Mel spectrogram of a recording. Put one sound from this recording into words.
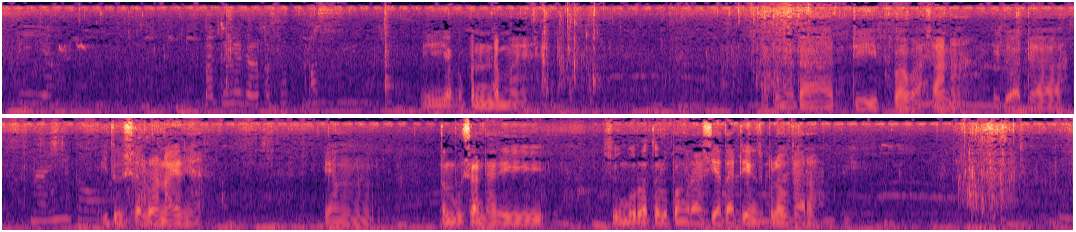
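Water splashes as a woman wades through a muddy pond.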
